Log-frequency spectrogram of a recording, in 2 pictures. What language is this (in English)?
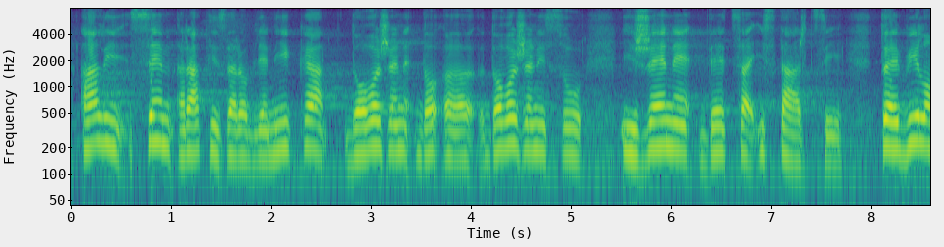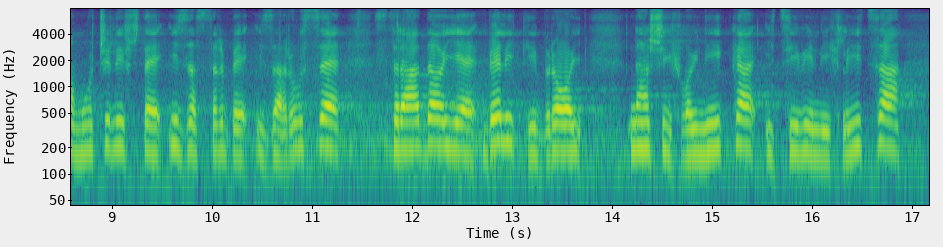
Serbian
